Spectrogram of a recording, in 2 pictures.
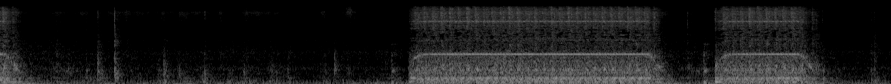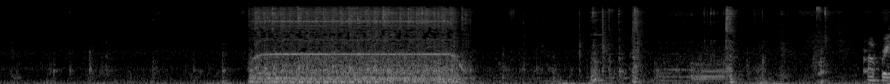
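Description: A sewing machine stitches a drawstring bag in two longer bursts and one short burst, each with a fast whirring hum and a steady tone, while a person speaks quietly in the gaps between runs.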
